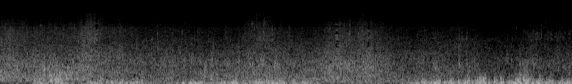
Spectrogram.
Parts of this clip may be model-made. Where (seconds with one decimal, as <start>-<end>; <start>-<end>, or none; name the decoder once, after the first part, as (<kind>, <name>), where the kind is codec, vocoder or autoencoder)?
none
